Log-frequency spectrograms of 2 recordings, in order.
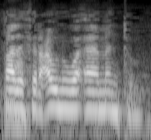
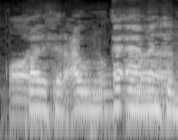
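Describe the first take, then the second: First: The word after Firawn begins with a w sound. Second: The word after Firawn begins with a glottal stop. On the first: The word is joined to the word before it. "إن وصل هذه الكلمة بما قبلها أبدلت واوا" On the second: This is the original form of the word. "بالأصل"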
